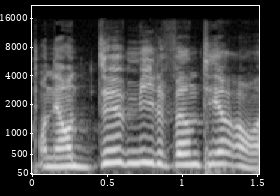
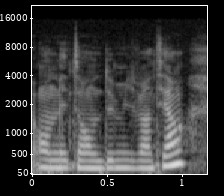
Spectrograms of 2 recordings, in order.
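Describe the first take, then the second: First: Deux punched higher and louder; emphatic year. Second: Said in the usual way. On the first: Retold or imitated. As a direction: stress deux in deux mille vingt et un. Incredulous repeated year. (insister sur « deux mille vingt et un »)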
